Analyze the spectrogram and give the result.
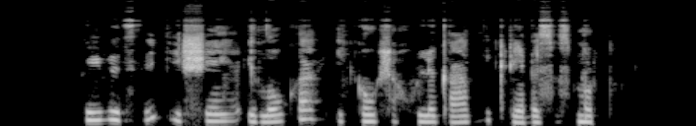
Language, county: Lithuanian, Klaipėda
